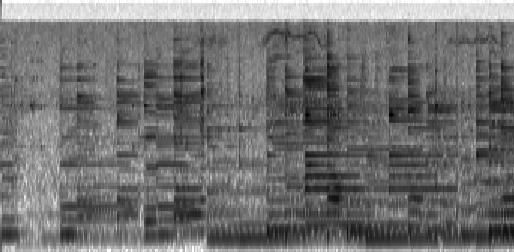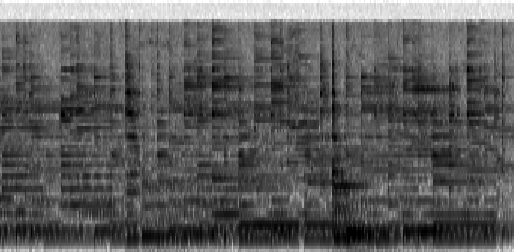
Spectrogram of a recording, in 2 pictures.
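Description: Acoustic guitar playing a flamenco-style instrumental intro: plucked notes that start softly and build steadily into louder, fuller strummed passages.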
